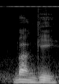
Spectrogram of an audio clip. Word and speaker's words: Bangui: So, because of the monetary constraints that still definitely plague Africa, is the Bangui sorry, tell me one more time. Did I pronounce it right? Bangui.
